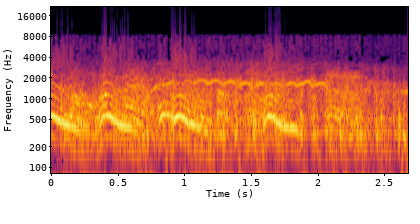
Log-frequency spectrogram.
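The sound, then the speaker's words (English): Horses of a frenzied, racing team whinny and neigh in loud, overlapping calls as the Lone Ranger and Tonto grab their bridles, their voices sliding up and down in pitch, with a steady rumble of hooves and commotion underneath. “As Silver moved in beside the frenzied team, the Lone Ranger reached out to grab one bridle, while Tonto grabbed the bridle of the other horse.”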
